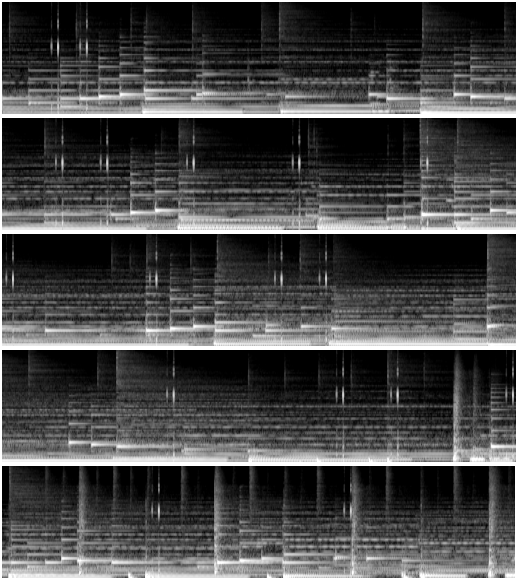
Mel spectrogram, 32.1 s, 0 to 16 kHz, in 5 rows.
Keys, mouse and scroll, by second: 0.1 click, 1.1 Up, 6.5 click, 19.8-20.2 scroll down 1, 20.8 click, 21.5-21.8 scroll up 1, 22.9-32.1 drag.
